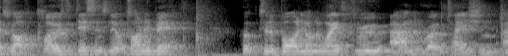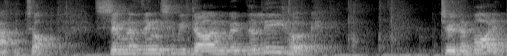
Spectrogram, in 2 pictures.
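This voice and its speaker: A man, a bit croaky from a cold, coaching boxing and counting punches as he demonstrates. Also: fairly high pitch. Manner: demonstrates moves while talking, counting punches. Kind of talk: instructional demonstration. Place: gym. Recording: echoey gym, voice from a distance.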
